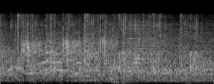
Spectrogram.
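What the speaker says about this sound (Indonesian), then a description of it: "Oke, tepuk tangan buat kita semua ya." Seminar audience applauding together in a hall, a dense, even burst of many hands clapping, loud and close, with no voices over it.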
